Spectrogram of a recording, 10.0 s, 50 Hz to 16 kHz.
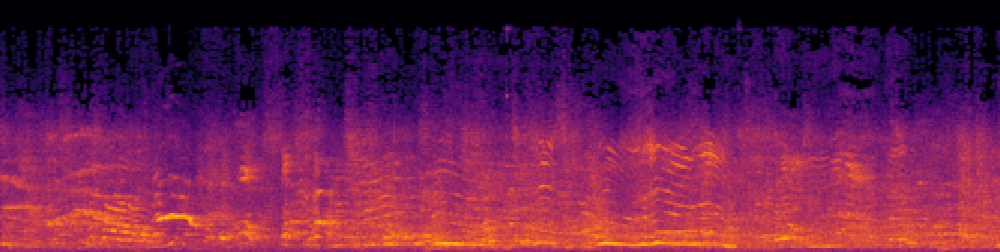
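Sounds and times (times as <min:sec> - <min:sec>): children calling out and chattering: 0:00.0 - 0:10.0.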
